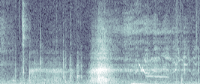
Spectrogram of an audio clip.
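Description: Faint, sparse clicks of LEGO plastic pieces being handled and pressed by fingers, one sharper click about half a second in, with a soft rush of noise about halfway through.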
